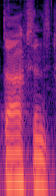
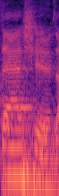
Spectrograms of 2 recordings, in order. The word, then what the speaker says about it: dachshunds: This piece is about dachshunds, although, as you quickly hear, this comic doesn't pronounce it that way. This is Rocky Dale Davis with a bit called Killer Dachshunds, my pronunciation, not his, in today's comedy corner on Talking Animals on WMNF.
